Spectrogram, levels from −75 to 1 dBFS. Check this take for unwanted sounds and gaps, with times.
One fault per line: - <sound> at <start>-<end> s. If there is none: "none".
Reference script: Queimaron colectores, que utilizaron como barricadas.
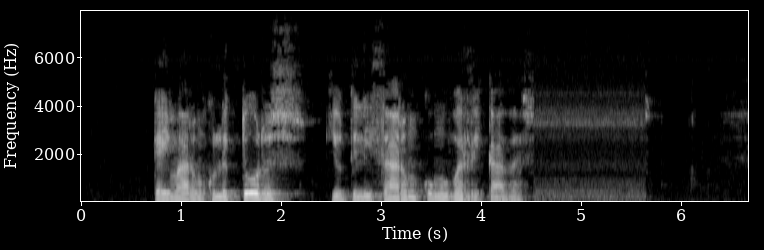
none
